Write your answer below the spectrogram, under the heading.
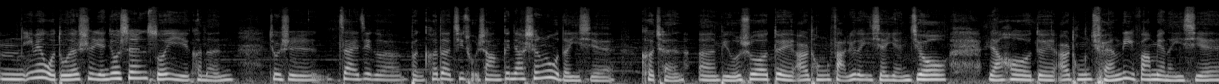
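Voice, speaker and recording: A woman at a moderate pace, ordinary pitch variation, music in the background. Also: fairly high pitch for a woman. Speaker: former overseas student, children's book editor. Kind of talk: interview. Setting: studio.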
